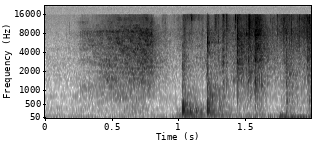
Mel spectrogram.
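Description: Plastic shrink-wrap being torn off a sealed trading-card box and crumpled in the hand: a faint tearing hiss in the first second, then louder irregular crinkling from about one second in.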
